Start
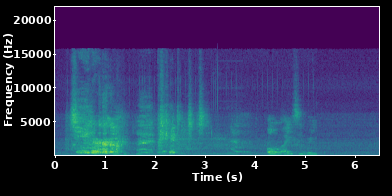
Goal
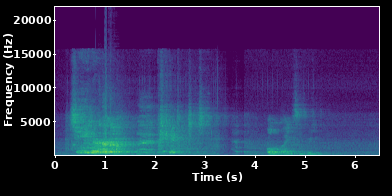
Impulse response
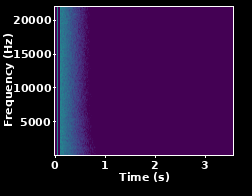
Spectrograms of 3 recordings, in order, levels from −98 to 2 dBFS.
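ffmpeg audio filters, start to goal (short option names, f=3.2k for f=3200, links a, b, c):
-filter_complex "[0:a]highshelf=f=2k:g=-7,asettb=1/sr,asplit=3[a][b][c];[a]atrim=end=3.294[d];[b]atrim=start=3.29:end=3.79,asetpts=PTS-STARTPTS,afade=t=in:d=0.004:c=qsin,afade=t=out:st=0.496:d=0.004:c=qsin,agate=range=-33dB:threshold=-36dB:ratio=3:detection=peak[e];[c]atrim=start=3.786[f];[d][e]acrossfade=d=0.004:c1=hsin:c2=qsin[g];[g][f]acrossfade=d=0.004:c1=qsin:c2=hsin,aecho=1:1:165|330|495|660|825|990:0.251|0.133|0.0706|0.0374|0.0198|0.0105,aeval=exprs='0.266*(abs(mod(val(0)/0.266+3,4)-2)-1)':c=same,asplit=2[h][i];[1:a]atrim=start_sample=2205,afade=t=out:st=0.22:d=0.01,atrim=end_sample=10143[j];[i][j]afir=irnorm=-1:irlink=0,volume=-1.5dB[k];[h][k]amix=inputs=2:normalize=0,volume=-6dB"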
